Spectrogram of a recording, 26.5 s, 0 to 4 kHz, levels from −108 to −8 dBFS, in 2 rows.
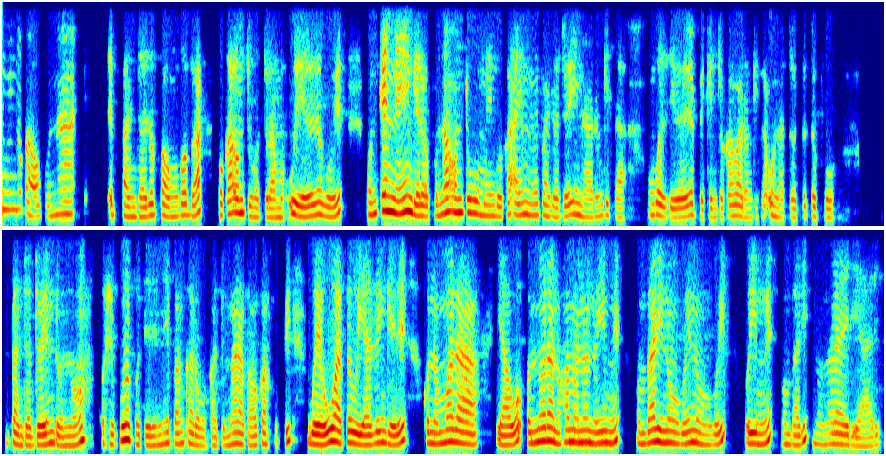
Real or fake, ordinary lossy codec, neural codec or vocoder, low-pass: real; Opus, 16 kbps; none; 3.6 kHz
